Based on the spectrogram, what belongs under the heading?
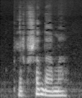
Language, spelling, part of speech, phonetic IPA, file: Polish, pierwsza dama, noun, [ˈpʲjɛrfʃa ˈdãma], LL-Q809 (pol)-pierwsza dama.wav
